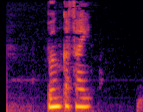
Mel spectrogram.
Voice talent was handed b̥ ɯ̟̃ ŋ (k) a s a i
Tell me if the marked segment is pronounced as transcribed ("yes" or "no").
yes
